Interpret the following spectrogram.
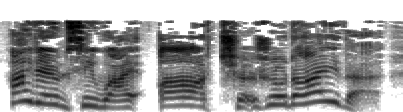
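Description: Lady narrator doing snooty young wizard guy, high and sarcastic, bouncy delivery. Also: expressive, moderate pace, fairly bright tone, no room sound, studio quality. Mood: haughty. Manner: haughty, sarcastic. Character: haughty young male sorcerer, mocking and touchy.

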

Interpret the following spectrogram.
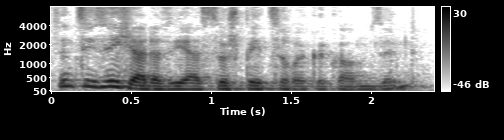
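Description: An actor playing an impatient, commanding police investigator in a naturalistic radio drama, curt and sarcastic. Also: male voice, lowish voice, big pitch swings, fast talker, warm tone. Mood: stern, impatient. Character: brusque, impatient male police lead investigator.

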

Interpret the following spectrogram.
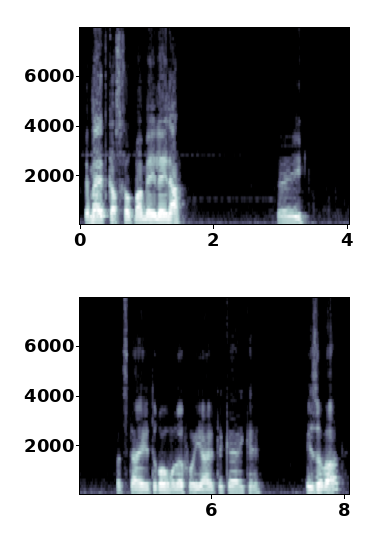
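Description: A man playing an officious, bossy baker in a radio drama, speaking briskly. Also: on the high side, smooth, lightly acted. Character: officious, money-minded male baker, bossy brother.

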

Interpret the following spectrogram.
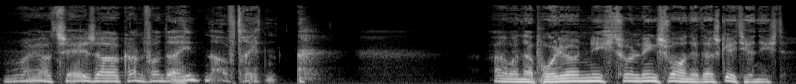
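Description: Gravelly, pompous old theatre tyrant. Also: male voice, mid-range voice. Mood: disgusted, irritable. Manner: grandiose, misanthropic, declamatory, repeating himself. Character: pompous embittered ageing touring actor-manager, ranting about everything. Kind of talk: theatrical radio play monologue.

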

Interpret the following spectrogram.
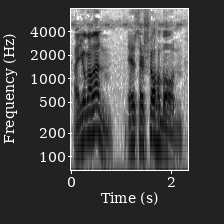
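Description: Radio-play police officer: sardonic, condescending, bright forceful tone, slightly high pitch. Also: male voice, sing-song, brisk. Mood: sardonic, weary. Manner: sarcastic, condescending. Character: sardonic, world-weary male police officer. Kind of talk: radio comedy-crime acting.

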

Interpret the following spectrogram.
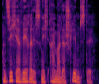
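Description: A man reading essayistic literary prose for radio with a measured, deliberate delivery. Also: lowish voice, lively intonation, a little mellow, breathy edge, no room sound, clean studio sound. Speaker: narrator.

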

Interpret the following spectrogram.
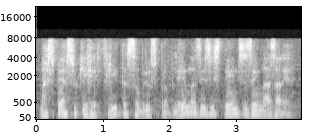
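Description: A man's voice: mid-range voice, lively intonation, normal speed, dark tone, lightly acted. A man playing a courteous, persuasive Roman guardsman in a radio drama, formal and obliging. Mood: smoothly persuasive. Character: deferential, persuasive Roman guardsman advising a senator. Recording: dull lo-fi radio drama, music behind.

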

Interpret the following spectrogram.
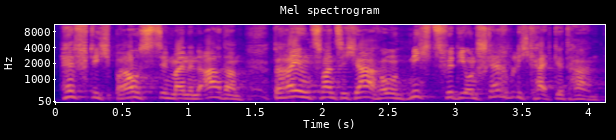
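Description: An actor playing an impassioned, proud young Spanish crown prince in a 1950s German radio drama, with declamatory, theatrical diction and a slightly husky voice. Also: male voice, high voice, expressive, brisk, a bit bright, heavily acted. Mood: anguished, urgent.

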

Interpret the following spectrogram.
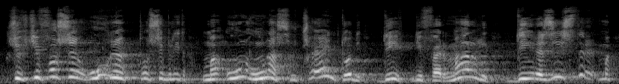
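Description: An actor playing a frightened village miller who stammers and pleads anxiously in a theatrical stage style. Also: male voice, very high-pitched, expressive, normal speed, dark tone, voice pushed up. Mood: agitated pleading. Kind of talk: theatrical stage monologue acting. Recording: echoey hall with long reverb.

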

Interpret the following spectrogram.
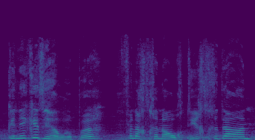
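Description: High-voiced, aggrieved café worker. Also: female voice, expressive, normal speed, crowd noise. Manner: complaining, snippy. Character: aggrieved, tired young mother working in a café. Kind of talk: Dutch radio drama acting. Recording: music playing behind the voice.

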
